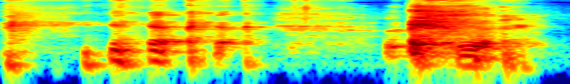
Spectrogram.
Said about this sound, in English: Sorry, I've got a cough here.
